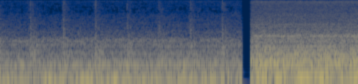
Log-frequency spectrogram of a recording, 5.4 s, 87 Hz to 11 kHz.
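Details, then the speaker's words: VEVOR 8 kW diesel air heater starting up after pump priming: steady low roar with fan whooshing and faint regular fuel pump ticks as glow plug and pump pulse, even and unbroken; burner firing and running properly. "so yeah she's firing up you can hear the fan pumping the heat through the burn is roaring"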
